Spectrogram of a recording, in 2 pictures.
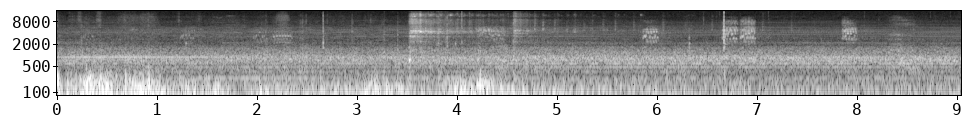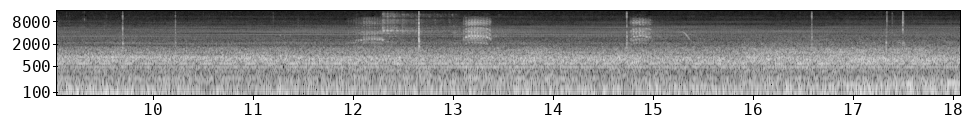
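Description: Outdoor ambience: scattered short bird chirps over a steady low hum, with low rumbles on the microphone in the first second and again around four seconds in.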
